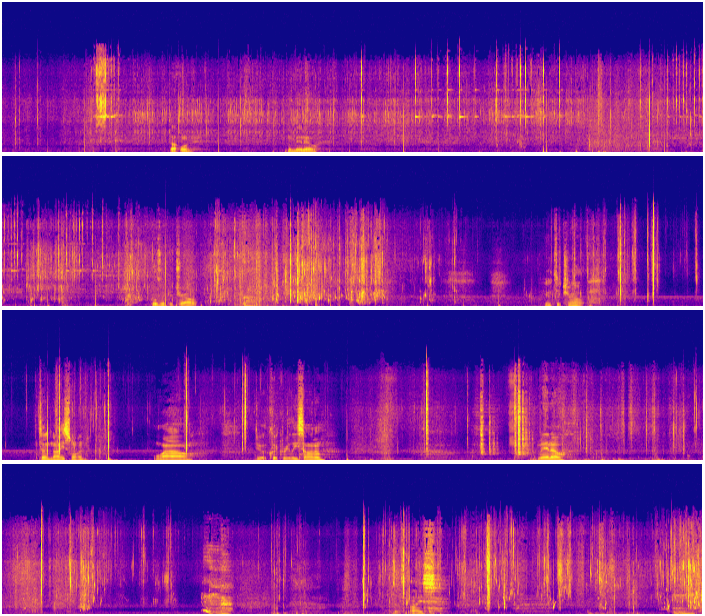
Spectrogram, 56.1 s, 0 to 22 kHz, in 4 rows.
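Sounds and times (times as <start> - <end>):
wet clicks and rustles: 6.4 - 21.8, 42.7 - 45.6, 48.8 - 56.0
water splashing: 12.6 - 17.2, 18.0 - 22.7, 43.3 - 45.5, 49.2 - 54.3, 54.9 - 56.0
person grunting: 46.0 - 46.7, 55.4 - 56.0.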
